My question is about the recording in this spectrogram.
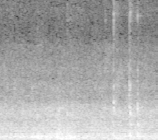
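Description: Steady hum and air noise of running room equipment, with a couple of faint clicks near the end as plastic fittings and the plastic container are handled.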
